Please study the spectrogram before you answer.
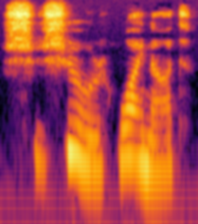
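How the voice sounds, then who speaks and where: A woman voicing a shy young dragon girl who talks hesitantly and softly, a touch higher than her own narrating voice. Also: drawn-out words. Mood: timid. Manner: hesitant and soft-spoken.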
